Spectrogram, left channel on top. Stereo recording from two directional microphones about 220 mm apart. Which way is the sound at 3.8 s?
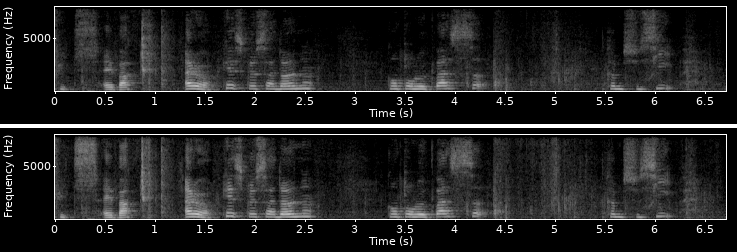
25° right (ahead or behind).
